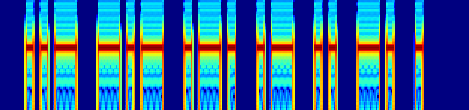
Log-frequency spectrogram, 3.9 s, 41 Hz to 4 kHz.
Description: Morse code, heard as a keyed tone, about 20 wpm, 550 Hz. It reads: UKRAINE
